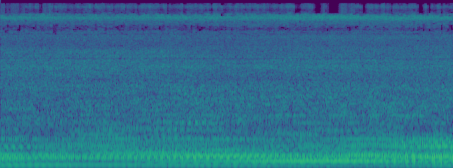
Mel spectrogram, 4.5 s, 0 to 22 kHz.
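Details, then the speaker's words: Turbo BMW E46 with an M52B28 straight-six swap, Link ECU and 1650 injectors, idle fueling freshly tuned: steady, even idle with a smooth low hum, no misses, knocks or hunting. Idles super smooth; normal. "it's actually really nice these are quite big injectors you got a lot of head room and it still idles super smooth"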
